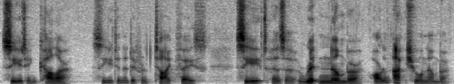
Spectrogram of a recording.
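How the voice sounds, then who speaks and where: Low, mellow man guiding a meditation. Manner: calm, gentle, deliberate with frequent pauses. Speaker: meditation guide. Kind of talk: guided meditation.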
